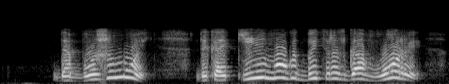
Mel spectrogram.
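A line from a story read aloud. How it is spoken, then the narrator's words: Exclamation. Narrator (Russian): воскликнула Стеша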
